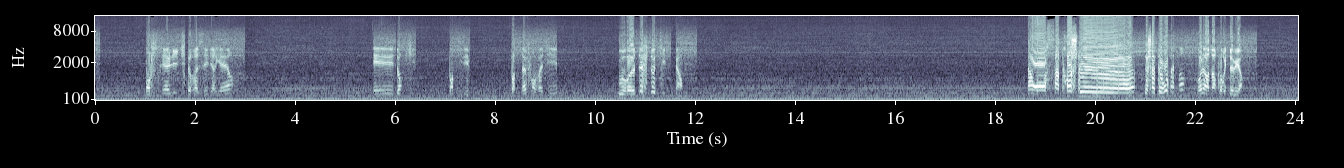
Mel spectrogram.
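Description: A man speaks calmly through a headset intercom.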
